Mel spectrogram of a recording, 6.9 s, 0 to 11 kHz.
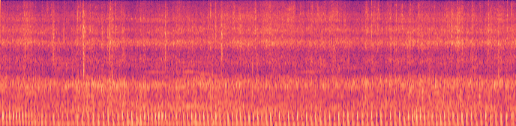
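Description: An XR 600 dual sport motorcycle rides downhill on a Death Valley dual sport ride, its single-cylinder engine thumping in a loud, rapid, steady pulse with rattling, close and continuous with no talk.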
